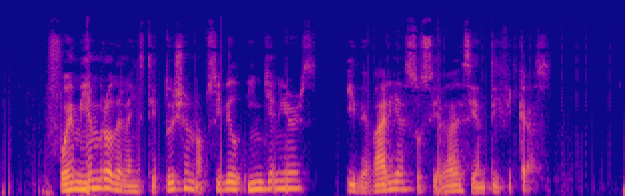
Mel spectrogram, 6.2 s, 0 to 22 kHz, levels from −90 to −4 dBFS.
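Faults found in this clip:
GSM signalling bursts, 3.72–6.08 s, starting just after "y de". Galloping dit-dit-dit ticks with short 217 Hz buzzes, faint, roughly 30 dB under the speech. Probable component: analogue mic or line stage near an idle 2G handset. Mechanism: the handset's brief signalling transmissions are rectified in the audio circuit, demodulating the 217 Hz burst envelope into audible ticks and buzz.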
